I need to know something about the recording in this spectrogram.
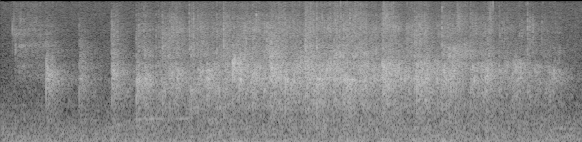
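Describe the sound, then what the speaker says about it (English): Applause from a conference audience at an Angular talk, a few scattered claps swelling into sustained clapping that fills the room, heard from a distance with no voices. "I think it's like the most applause I've ever got"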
